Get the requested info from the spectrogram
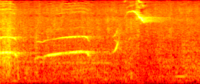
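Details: Rain, a baby monkey, cries out for its mother Rany, asking for help. Thin whistled tones, one long and nearly flat, give way to short upward-sweeping squeaks over faint background hiss.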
